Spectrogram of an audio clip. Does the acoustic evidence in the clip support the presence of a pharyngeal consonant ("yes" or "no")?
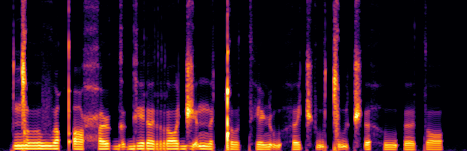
yes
